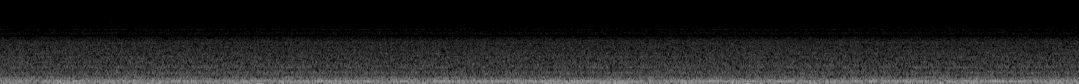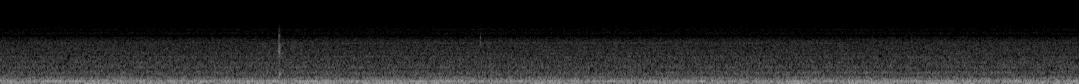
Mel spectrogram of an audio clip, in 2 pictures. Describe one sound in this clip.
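A jet airliner's engines hum steadily in the cockpit as the plane rolls along the runway.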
